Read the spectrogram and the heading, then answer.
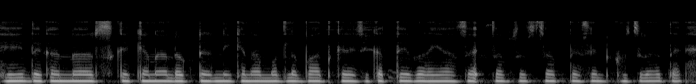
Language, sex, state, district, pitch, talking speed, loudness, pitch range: Maithili, male, Bihar, Supaul, 155 Hz, 170 wpm, -30 LUFS, 150-155 Hz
